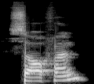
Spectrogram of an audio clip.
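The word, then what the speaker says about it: soften: अगला शब्द है एस ओ एफ टी ई एन इसे पढ़ा जाएगा सोफन और इसकी हिंदी होती है नरम करना।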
